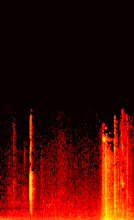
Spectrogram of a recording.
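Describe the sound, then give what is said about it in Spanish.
A door opens: a sharp click of the latch, a brief pause, then a louder rushing, scraping sweep as it swings open. No voices are heard. “abre la puerta.”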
